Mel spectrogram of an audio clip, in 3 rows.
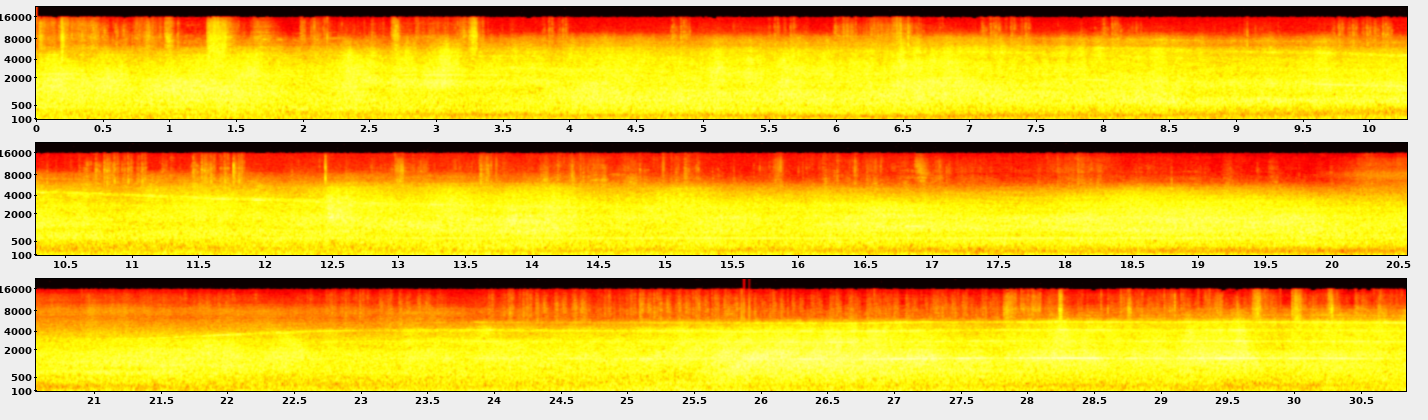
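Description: Bombardier CRJ-900 jet's twin turbofans on landing approach and rollout, with a steady rush and a whine that falls in pitch as it passes. About two-thirds of the way in, an Airbus A330's turbofans on final approach take over: a whine that rises and then holds steady, loudest near the end.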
